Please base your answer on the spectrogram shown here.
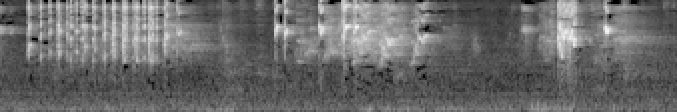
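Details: A lovebird calls a rival with ngetik ngekek sounds, opening with a fast evenly pulsed shrill trill, then scattered squeaky high chirps and a short loud double burst near the end.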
